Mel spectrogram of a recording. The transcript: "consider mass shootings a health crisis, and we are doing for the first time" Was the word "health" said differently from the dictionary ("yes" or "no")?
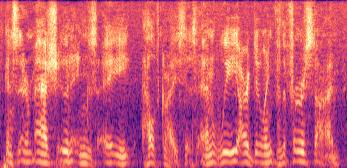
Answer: no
